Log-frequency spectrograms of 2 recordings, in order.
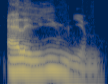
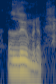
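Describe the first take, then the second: First: It is said with five syllables, British style. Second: It is said with four syllables, American style. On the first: The speaker calls it wrong. "how the British pronounce aluminum" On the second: The speaker calls it right. "which I know how to pronounce"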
